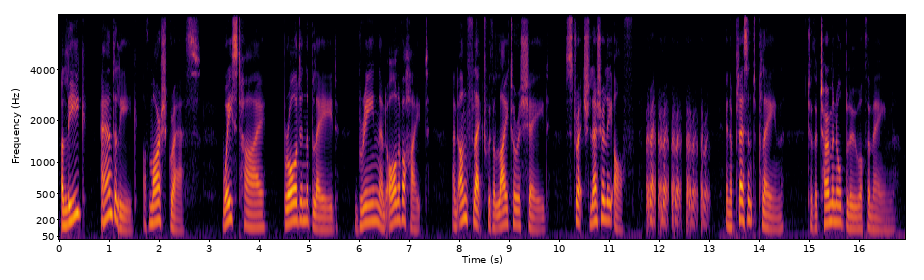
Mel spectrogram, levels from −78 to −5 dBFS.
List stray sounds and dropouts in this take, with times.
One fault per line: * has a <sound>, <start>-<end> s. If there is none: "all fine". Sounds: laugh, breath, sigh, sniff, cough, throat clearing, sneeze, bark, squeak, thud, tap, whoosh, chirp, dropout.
* has a laugh, 11.7-13.0 s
